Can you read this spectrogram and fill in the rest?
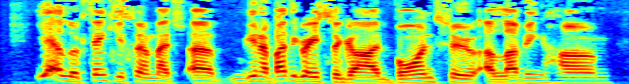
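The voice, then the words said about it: Australian accent. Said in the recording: “I recognize an accent. ... Originally from Australia”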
